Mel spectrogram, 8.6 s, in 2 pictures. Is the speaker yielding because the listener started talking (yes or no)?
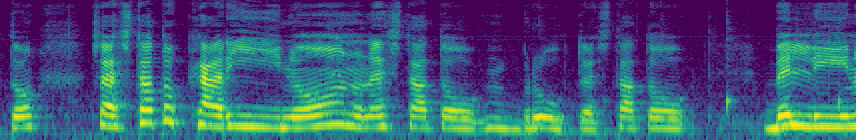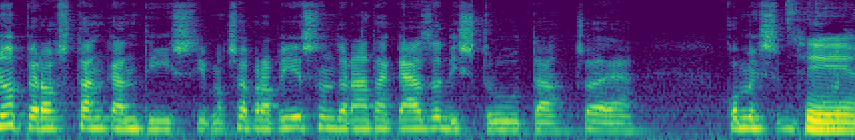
yes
